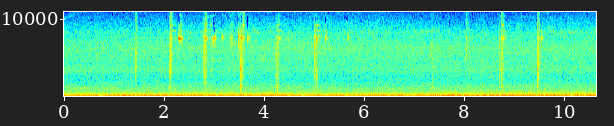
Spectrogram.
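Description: Keys on several key rings jingling in brief, scattered clinks inside a truck cab, over a steady low engine and road hum.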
